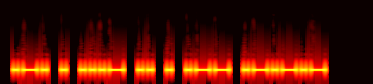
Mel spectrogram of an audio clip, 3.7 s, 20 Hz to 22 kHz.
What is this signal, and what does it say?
Morse code, heard as a keyed tone, about 25 wpm, 700 Hz. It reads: REVIEW.
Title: Sentences from Top 1000 Words - Review Part 6 - 25wpm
